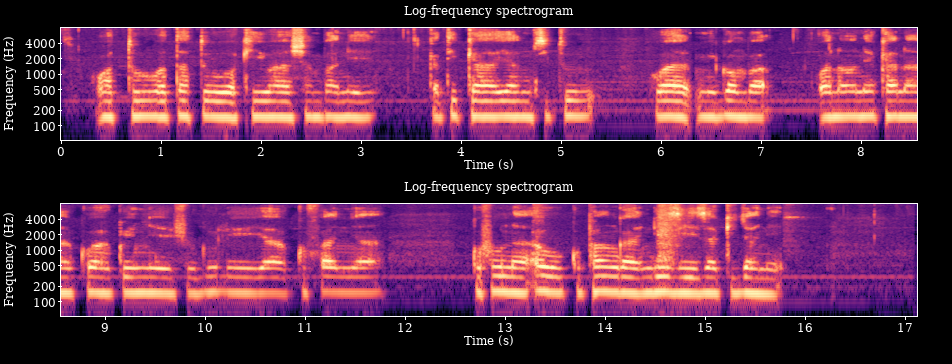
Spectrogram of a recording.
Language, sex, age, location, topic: Swahili, male, 50+, Wajir, agriculture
